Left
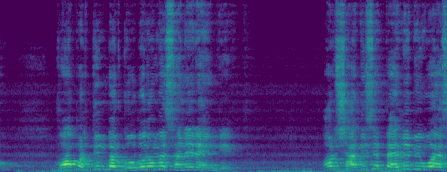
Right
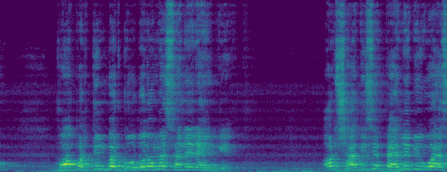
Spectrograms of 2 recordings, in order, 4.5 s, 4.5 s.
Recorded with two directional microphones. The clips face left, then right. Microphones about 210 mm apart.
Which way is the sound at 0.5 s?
15° right (ahead or behind).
